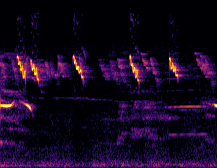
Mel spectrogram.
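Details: Lombok yellow white-eye calling 'ciak ciak' to coax a lazy bird into song: high descending chirps in pairs and singles roughly every second, over a faint steady lower tone.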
